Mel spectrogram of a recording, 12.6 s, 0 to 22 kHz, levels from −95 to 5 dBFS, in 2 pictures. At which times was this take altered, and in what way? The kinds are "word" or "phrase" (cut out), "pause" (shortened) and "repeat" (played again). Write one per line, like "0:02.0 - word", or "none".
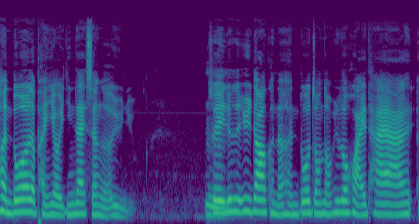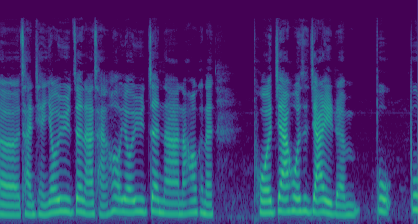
none

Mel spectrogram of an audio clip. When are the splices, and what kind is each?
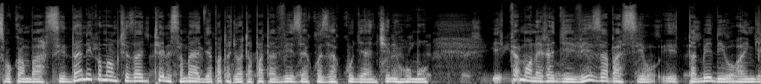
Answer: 0:01.5 - word
0:02.3 - word

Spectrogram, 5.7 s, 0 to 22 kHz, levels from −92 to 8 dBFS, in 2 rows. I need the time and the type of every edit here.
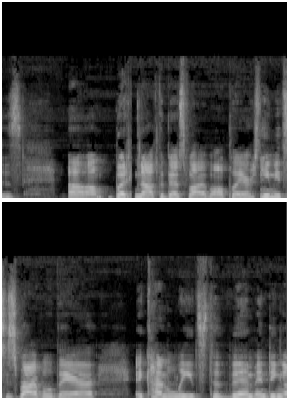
0:01.3 - word
0:02.6 - word
0:04.2 - word

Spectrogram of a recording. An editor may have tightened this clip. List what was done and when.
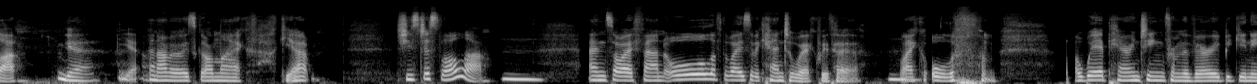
none

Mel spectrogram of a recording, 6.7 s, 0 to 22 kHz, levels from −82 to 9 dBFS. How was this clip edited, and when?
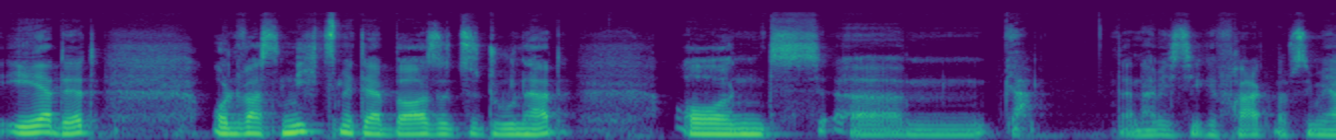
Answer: none

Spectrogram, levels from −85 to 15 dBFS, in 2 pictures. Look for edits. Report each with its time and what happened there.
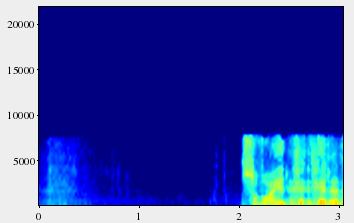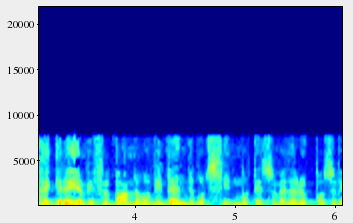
0:02.4 - word
0:03.5 - word

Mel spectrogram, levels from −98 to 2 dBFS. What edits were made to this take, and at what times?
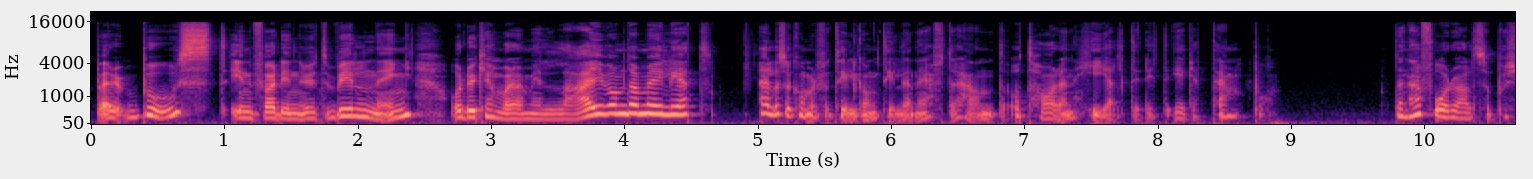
none

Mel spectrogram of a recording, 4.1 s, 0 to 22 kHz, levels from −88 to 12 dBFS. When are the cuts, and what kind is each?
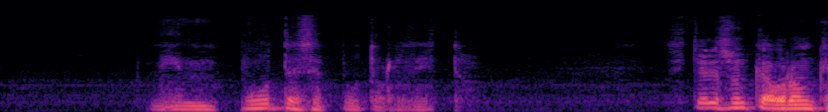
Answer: none

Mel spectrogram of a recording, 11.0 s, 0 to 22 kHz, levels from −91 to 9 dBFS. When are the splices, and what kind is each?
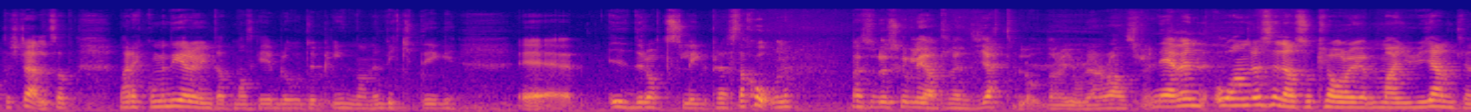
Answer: none

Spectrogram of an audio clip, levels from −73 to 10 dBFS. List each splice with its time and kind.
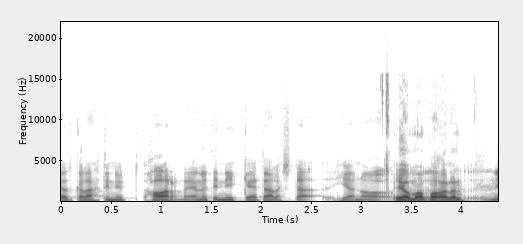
0:01.5 - word
0:02.2 - phrase

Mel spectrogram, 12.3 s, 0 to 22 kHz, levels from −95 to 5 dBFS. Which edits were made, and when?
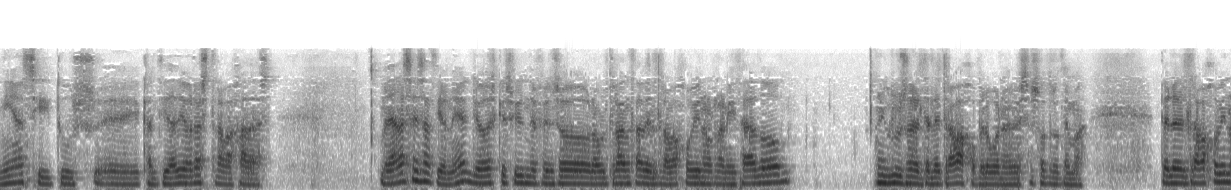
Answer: none

